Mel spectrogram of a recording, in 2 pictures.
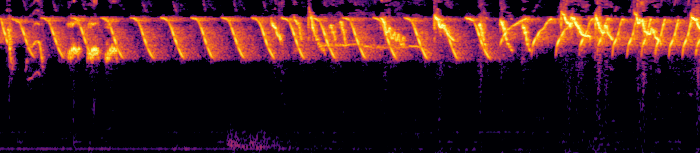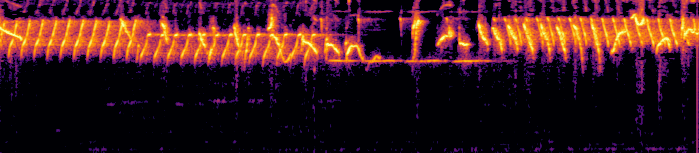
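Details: Canary master song for national competition preparation: long, unbroken, rapid high trill of repeated sweeping notes, shifting in speed and tone partway through, ending in another fast roll, with a faint low hum.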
